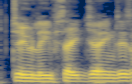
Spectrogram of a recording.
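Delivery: normal talking voice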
